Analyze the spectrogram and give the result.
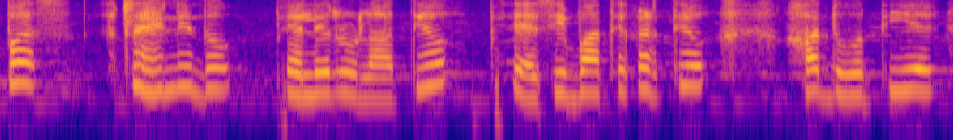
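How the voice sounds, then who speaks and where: A woman doing a chatty, dramatic young wife. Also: very high-pitched. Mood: hurt. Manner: fast, indignant, talkative. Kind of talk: fan Hindi dub role-play.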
